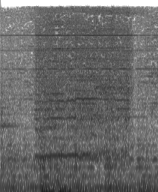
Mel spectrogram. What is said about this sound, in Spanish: Se activa de nuevo la cinta y se sienta es una sierra de cinta. La sierra despedaza a los animales por la mitad mientras avanzan colgados.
